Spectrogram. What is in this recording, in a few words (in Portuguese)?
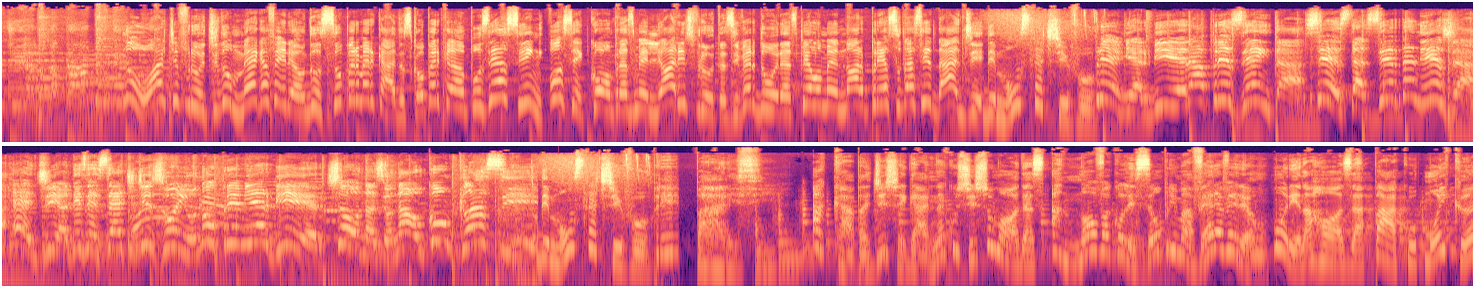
FEMININA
